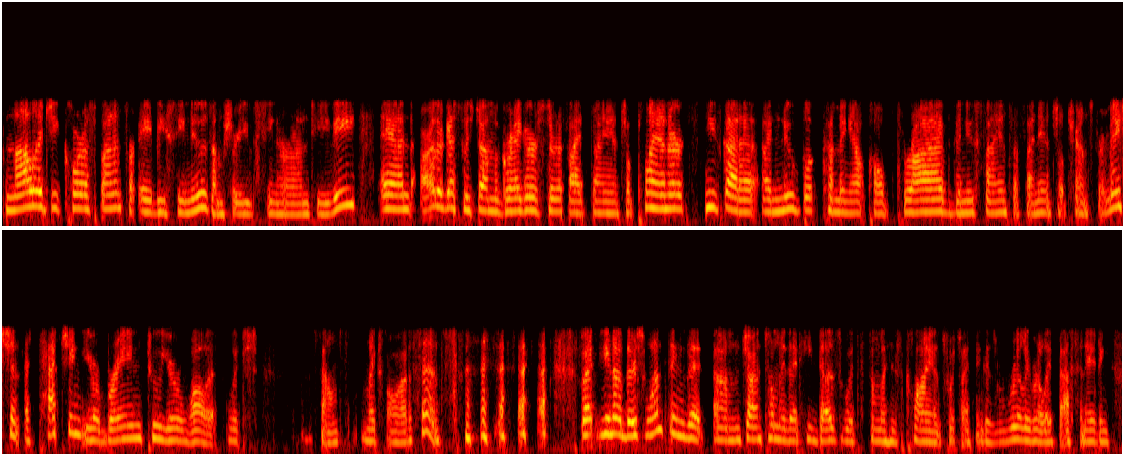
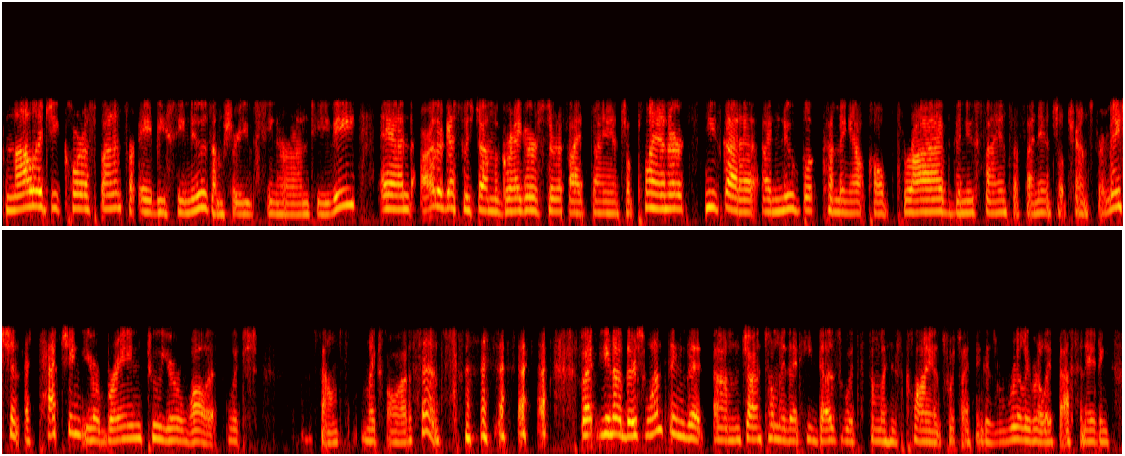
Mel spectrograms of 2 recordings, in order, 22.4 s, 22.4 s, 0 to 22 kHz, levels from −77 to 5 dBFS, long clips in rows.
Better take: neither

